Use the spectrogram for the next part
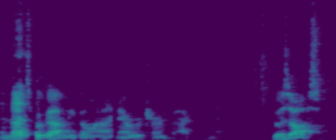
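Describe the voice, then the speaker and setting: A man's voice: fairly low pitch, fairly even intonation, racing, pushed and bright. Older Canadian man telling stories. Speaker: founder and guest. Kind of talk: storytelling in an interview.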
